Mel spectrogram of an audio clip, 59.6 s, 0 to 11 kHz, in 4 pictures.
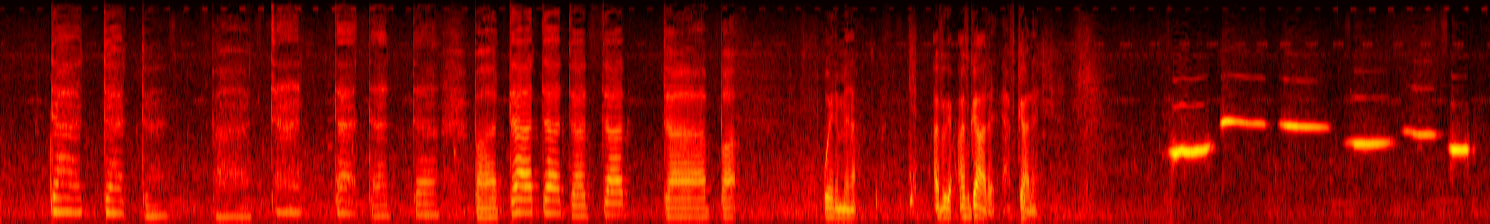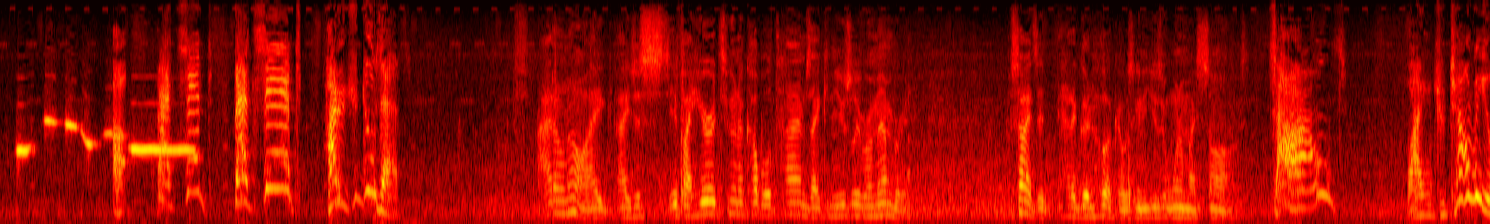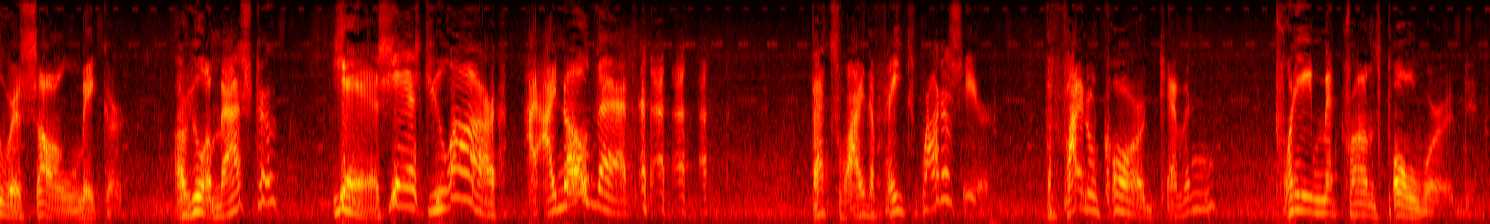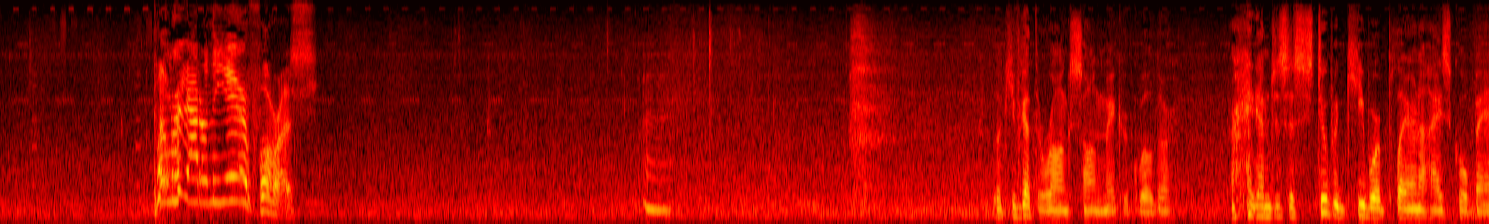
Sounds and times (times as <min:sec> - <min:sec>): Whistling: 0:11.6 - 0:17.2.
